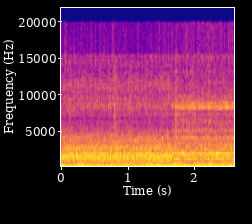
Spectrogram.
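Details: 1976 Toyota Celica RA24 petrol engine at warm idle: a steady, low, even rhythm that runs smoothly once warmed up, after a brief misfire on cold start that cleared. Normal warm idle.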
